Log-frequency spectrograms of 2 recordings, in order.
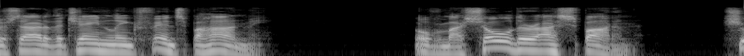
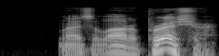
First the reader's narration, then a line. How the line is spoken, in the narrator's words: I mumble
